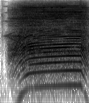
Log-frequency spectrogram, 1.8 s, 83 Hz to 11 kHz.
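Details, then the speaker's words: Peugeot Energyhub 18VBL cordless angle grinder, unused 2–3 years, suspected of draining batteries: loud raspy buzz held about a second and a half, far harsher than the multitool on the same base; no gear play, cause unknown. "Ça m'arrache les oreilles, ce bruit. Hein. Il y a quelque chose qui ne va pas."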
